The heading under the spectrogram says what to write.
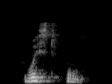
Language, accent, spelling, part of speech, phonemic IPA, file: English, Southern England, wistful, adjective, /ˈwɪstfəl/, LL-Q1860 (eng)-wistful.wav
- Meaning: 1. Full of longing or yearning 2. Sad and thoughtful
